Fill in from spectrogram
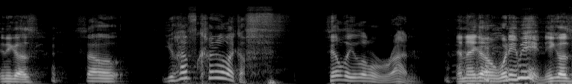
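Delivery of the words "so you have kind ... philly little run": put-on lisp in a higher voice. Retelling a breakfast story, quoting his friend Greg: imitating Greg's lisp. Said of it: "and he has a lisp".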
